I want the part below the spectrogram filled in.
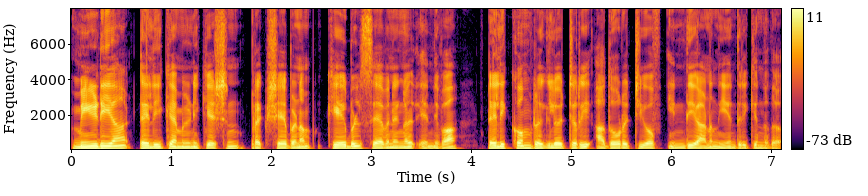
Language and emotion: Malayalam, neutral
